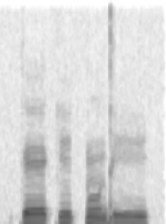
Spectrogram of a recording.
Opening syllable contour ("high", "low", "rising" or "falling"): low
